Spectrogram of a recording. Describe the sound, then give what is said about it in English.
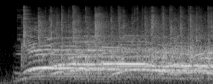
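Studio audience applause and cheering at a live show vote, bursting in abruptly after a brief silence, loud clapping topped by rising whoops from many voices. “So if you think Alfie and Ben, and therefore Jenna, is in the right, I would like you to applaud now.”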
